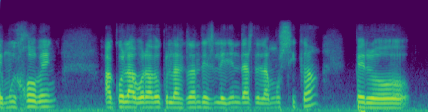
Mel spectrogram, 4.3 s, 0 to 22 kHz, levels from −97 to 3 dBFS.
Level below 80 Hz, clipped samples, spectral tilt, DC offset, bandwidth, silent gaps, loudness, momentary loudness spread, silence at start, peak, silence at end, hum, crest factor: -38 dBFS; under 0.1%; -5.5 dB/octave; under 0.1%; 9 kHz; none; -16 LUFS; 9 LU; 0 s; 0 dBFS; 0 s; none; 16 dB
